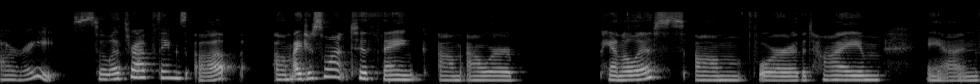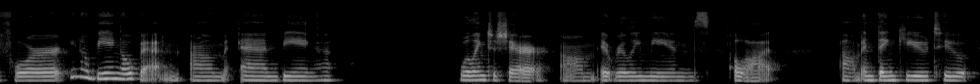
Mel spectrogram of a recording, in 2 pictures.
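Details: Adult female speaker; fluent speech.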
